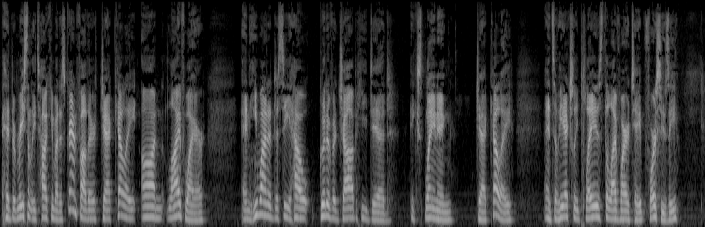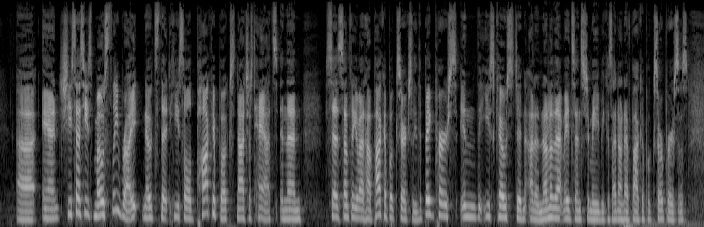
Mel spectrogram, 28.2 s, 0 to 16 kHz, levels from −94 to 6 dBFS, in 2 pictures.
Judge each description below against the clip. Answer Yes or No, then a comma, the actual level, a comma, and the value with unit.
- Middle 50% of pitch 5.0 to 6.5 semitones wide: No, average, 4.2 semitones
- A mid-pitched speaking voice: Yes, medium, 150 Hz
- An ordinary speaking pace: Yes, average, 185 wpm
